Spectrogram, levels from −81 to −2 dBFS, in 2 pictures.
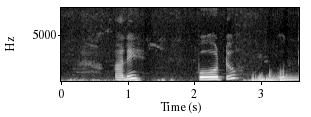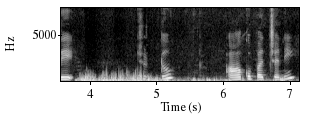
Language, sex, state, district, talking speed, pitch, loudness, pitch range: Telugu, female, Andhra Pradesh, Annamaya, 40 wpm, 240 Hz, -16 LUFS, 230-295 Hz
